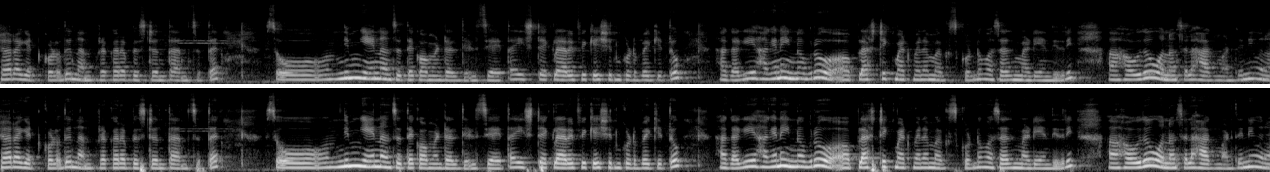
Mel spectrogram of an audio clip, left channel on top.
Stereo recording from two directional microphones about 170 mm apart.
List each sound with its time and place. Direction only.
0.0 s a woman's voice: 25° right (ahead or behind)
